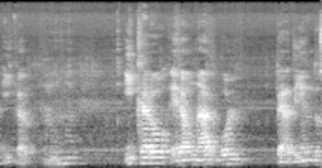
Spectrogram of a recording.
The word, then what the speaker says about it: Ícaro: Ícaro, потому что на испанском произносится Ícaro.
